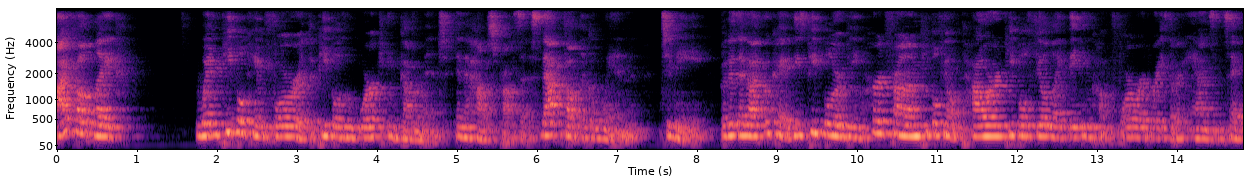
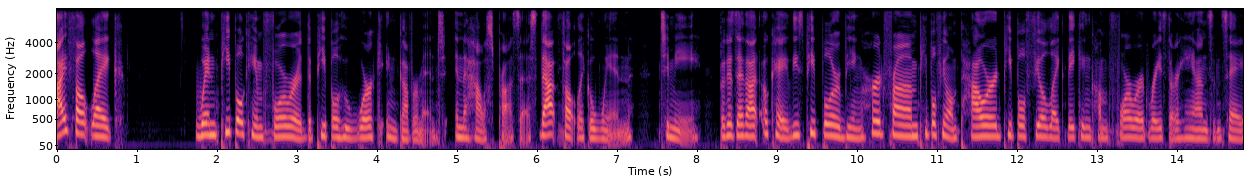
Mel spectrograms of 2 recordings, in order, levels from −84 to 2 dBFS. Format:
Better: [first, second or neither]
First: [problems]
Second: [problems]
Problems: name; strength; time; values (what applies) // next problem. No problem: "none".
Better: second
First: room echo; dies away in 0.6 s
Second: none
